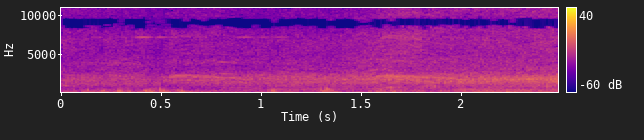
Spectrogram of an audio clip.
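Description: Wind buffeting the microphone in gusts, with a couple of faint bird calls above it.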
